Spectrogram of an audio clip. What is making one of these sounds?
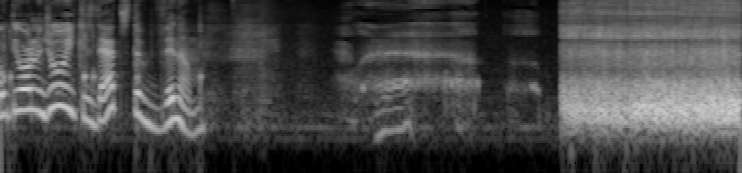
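A spinning toy whirs close by.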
